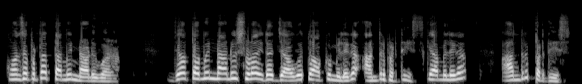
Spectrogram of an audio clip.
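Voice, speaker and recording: A man teaching an exam-prep geography lesson, drilling his students with quick questions and answers. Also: sits high, lively intonation, a little mellow, no echo, dull audio.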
